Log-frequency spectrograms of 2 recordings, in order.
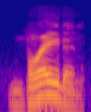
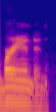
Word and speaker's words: Braden: Like, and we commonly call him Braden. Mm-hmm. Like, and Braden is 21 years old. And to this day, that old man still calls him Brandon. Brandon. Yeah. I'm like, it is spelled Braden. That's Braden.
